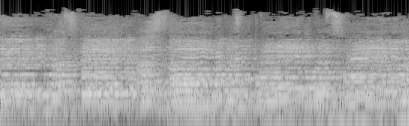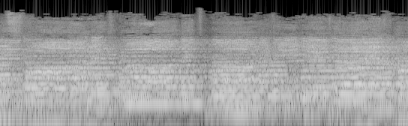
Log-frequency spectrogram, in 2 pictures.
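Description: Early Baroque sacred choral music: a psalm setting sung by a mixed choir with a consort of Renaissance dulcians and sackbuts, in sustained chords over a low bass line.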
